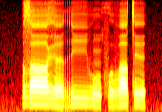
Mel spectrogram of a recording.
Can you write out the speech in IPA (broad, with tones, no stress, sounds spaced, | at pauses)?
z aː˦ ɣ ɛ˨ r iː˦ β ũ˨ f ʊ˨ β a˦ t ɪ˦˨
